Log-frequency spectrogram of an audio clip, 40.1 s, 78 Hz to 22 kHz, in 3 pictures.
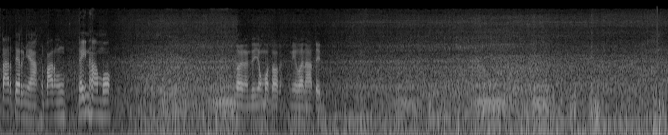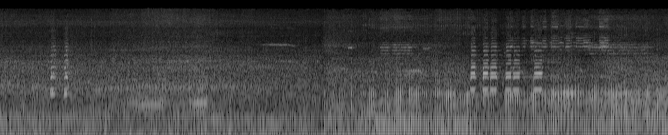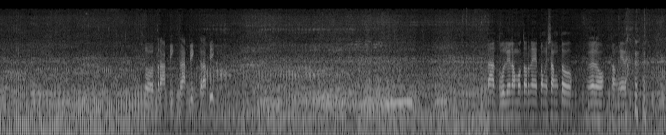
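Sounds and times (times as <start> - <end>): motorcycle engine and wind rumble: 6.4 - 14.3, 19.3 - 23.0
vehicle horns beeping: 14.4 - 14.9, 18.6 - 19.2, 20.3 - 22.1, 22.8 - 26.4.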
